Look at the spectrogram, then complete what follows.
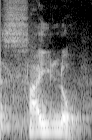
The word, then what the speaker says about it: silo: तो इसी के साथ में मिला जुला वर्ड है साइलो, SILO। इसको प्रोनाउंस करते हैं साइलो, ऐसे हिंदी में लिखना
